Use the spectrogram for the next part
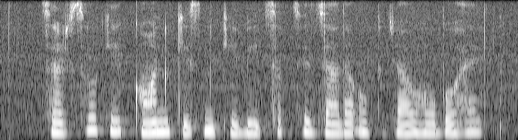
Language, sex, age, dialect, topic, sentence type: Magahi, female, 18-24, Southern, agriculture, question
